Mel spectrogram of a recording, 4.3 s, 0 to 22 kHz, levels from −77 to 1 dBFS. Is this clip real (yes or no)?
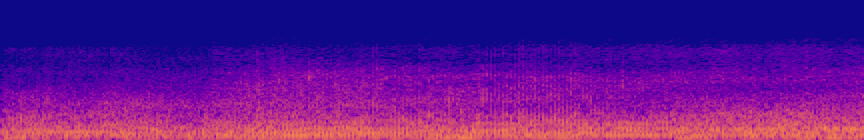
no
